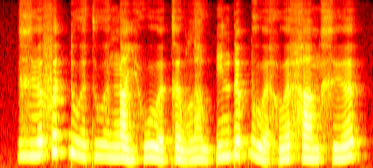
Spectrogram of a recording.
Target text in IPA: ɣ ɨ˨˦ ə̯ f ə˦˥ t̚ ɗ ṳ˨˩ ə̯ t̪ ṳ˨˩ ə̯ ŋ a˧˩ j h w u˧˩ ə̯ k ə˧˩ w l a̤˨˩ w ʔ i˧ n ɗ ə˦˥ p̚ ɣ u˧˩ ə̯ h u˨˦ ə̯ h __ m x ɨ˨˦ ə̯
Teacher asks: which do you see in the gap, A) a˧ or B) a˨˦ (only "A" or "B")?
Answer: A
